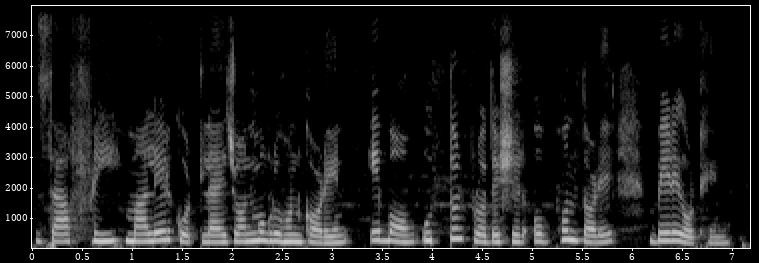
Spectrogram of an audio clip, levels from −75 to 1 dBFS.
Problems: none marked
